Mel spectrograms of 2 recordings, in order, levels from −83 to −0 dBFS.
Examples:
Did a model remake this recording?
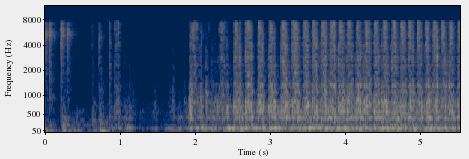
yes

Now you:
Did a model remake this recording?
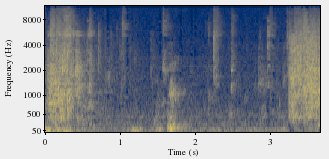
yes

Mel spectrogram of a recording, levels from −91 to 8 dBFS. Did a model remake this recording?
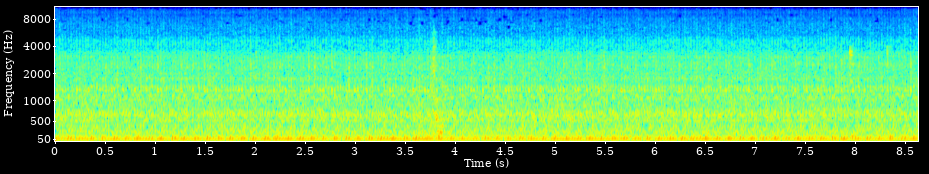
no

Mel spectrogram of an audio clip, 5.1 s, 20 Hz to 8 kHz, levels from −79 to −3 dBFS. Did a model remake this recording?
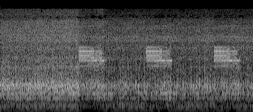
no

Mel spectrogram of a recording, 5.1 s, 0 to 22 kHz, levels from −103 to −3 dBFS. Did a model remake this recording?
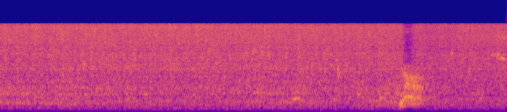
yes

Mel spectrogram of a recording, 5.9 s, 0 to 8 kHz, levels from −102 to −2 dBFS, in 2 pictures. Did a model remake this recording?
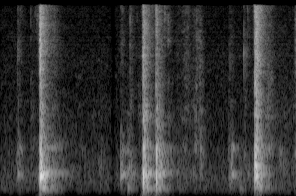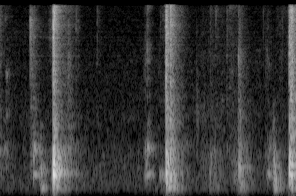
yes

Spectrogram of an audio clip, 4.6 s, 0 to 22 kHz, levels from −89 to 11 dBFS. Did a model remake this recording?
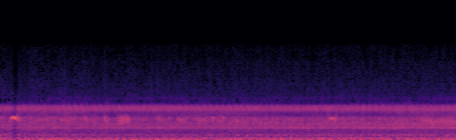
yes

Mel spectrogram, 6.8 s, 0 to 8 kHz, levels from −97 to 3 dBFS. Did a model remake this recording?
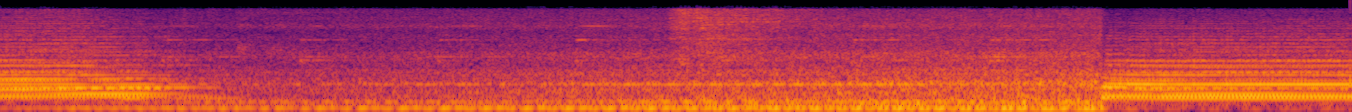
no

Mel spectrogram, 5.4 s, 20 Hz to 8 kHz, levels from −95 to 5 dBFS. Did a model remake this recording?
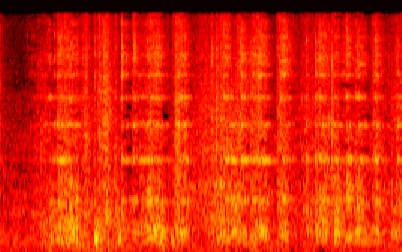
yes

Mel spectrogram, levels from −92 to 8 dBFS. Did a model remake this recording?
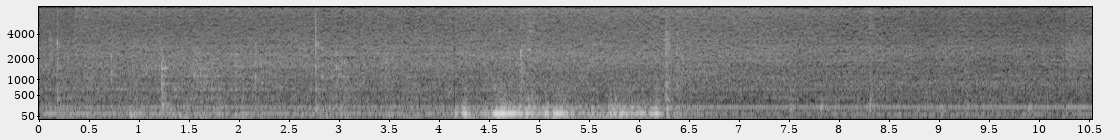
no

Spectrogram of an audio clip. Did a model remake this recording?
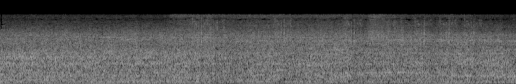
no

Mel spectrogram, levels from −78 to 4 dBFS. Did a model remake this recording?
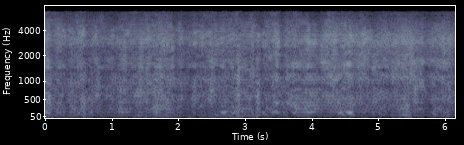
yes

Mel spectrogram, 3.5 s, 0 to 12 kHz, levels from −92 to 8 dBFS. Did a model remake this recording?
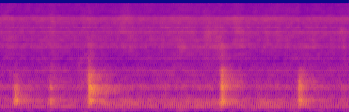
yes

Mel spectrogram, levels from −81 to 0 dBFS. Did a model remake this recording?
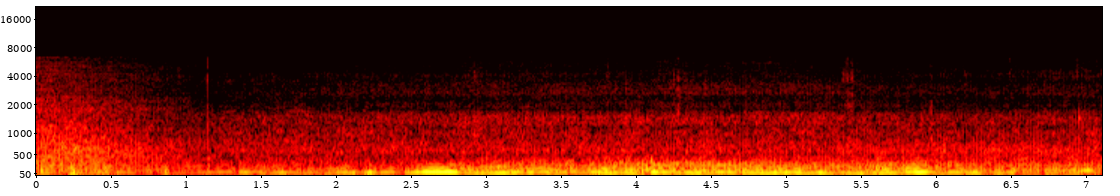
yes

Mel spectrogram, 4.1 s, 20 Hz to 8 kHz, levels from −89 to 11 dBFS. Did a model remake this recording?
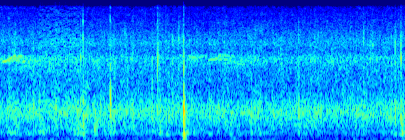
no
